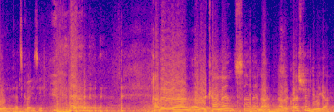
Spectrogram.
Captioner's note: light laughter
